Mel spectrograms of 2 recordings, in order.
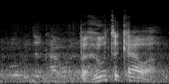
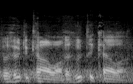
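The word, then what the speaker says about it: pōhutukawa: Oh, Jim pronounced it pretty well earlier. Bahutakawa. Yeah, I'm happy to roll with that. Bahutakawa.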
